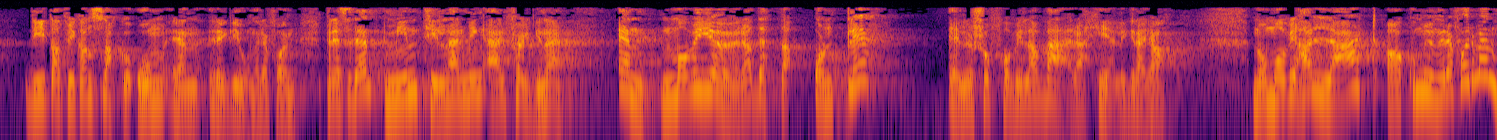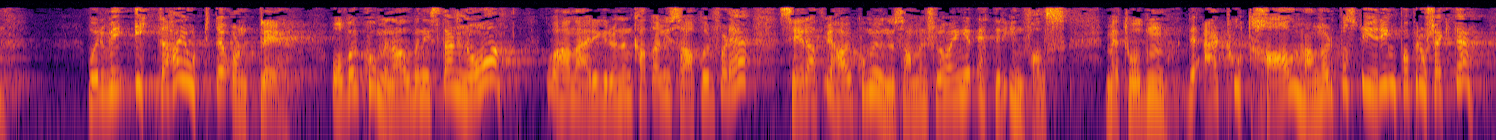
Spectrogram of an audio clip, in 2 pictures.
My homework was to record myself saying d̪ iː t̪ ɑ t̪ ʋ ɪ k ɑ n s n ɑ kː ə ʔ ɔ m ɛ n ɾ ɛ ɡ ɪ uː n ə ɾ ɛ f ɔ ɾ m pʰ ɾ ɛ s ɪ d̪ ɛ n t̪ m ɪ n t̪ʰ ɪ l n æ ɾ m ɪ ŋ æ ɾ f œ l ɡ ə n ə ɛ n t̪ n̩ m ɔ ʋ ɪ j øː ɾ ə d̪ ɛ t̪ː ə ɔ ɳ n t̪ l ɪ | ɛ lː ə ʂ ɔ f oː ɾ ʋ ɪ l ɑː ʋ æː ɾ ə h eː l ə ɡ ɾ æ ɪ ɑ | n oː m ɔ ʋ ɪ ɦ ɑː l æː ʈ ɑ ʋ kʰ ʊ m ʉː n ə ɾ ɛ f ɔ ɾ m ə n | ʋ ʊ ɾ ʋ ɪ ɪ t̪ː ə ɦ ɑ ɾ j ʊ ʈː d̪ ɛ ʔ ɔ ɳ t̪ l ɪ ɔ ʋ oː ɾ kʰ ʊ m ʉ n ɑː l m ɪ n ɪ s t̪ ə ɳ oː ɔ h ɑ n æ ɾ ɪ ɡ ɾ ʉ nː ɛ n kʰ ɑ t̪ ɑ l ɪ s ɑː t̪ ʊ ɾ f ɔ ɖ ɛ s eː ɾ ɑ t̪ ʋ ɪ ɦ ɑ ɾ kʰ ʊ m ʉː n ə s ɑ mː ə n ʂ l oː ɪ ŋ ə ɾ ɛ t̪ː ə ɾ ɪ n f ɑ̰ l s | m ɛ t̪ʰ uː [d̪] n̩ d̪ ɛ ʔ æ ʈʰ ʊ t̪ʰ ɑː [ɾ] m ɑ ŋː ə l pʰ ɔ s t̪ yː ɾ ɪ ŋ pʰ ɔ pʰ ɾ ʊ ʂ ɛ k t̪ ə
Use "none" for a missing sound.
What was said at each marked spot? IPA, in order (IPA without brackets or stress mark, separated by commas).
d̪, l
